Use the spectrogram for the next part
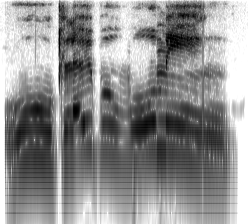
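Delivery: mocking alarmists. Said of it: "when they're telling us".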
